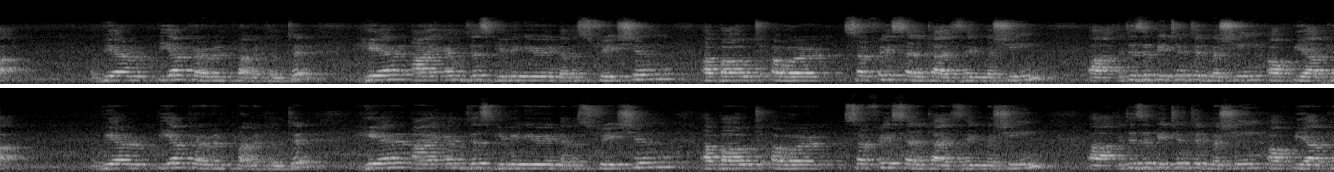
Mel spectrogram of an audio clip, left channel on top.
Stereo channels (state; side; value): normal; both; correlation 0.73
